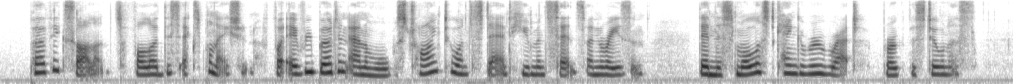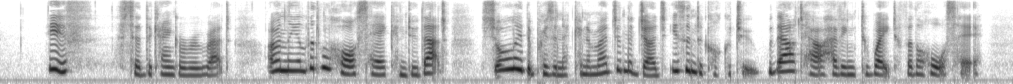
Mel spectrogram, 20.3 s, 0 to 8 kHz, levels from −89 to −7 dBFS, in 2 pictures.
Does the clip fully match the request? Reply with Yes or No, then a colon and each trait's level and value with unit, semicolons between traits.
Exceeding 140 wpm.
Yes: average, 165 wpm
